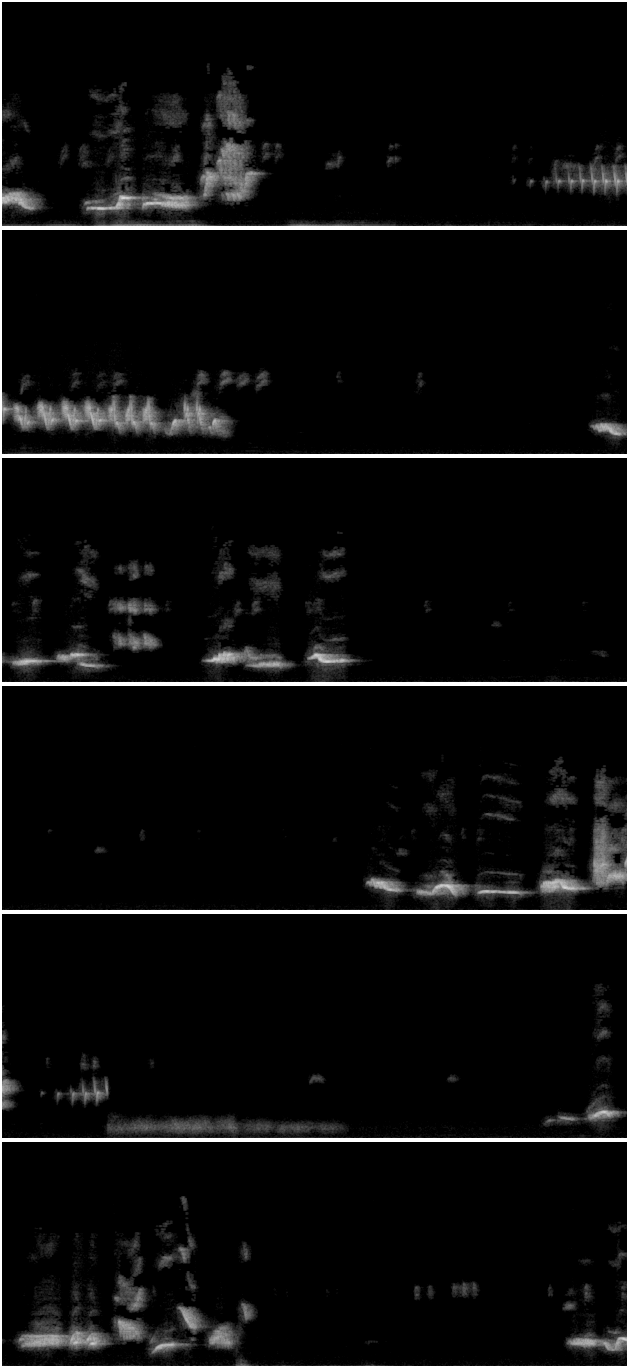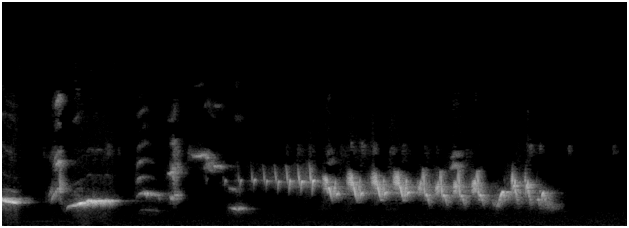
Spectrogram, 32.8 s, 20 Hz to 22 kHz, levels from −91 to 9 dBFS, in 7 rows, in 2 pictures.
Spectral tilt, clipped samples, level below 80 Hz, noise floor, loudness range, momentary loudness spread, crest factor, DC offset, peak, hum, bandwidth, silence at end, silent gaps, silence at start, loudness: 3 dB/octave; under 0.1%; -60 dBFS; -81 dBFS; 10 LU; 21 LU; 24 dB; under 0.1%; -4 dBFS; none; 15 kHz; 0.55 s; none; 0 s; -21 LUFS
